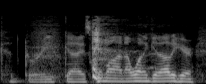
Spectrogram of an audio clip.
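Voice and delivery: plain

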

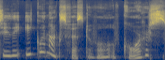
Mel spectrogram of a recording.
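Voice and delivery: sheepish mumble. Caught while hoping to slip past his brothers, he answers: mumbled, embarrassed. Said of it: "mumbled Quill, feeling embarrassed".

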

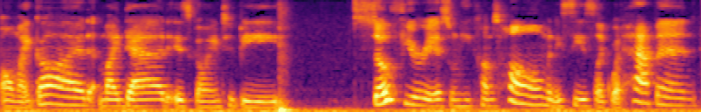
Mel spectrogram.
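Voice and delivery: plain

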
